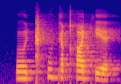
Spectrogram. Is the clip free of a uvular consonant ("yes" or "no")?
no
